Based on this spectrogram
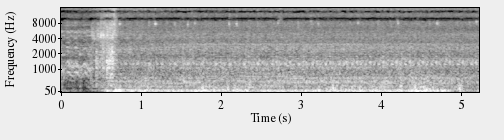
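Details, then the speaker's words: Duramax diesel pickup after replacing injectors (about half failed testing; old ones rattled badly): short crank, then even, steady idle with a lumpy low rumble and no obvious misfire. "that sounds a million times right before I changed these out the injectors were rattling so bad this sounds so"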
